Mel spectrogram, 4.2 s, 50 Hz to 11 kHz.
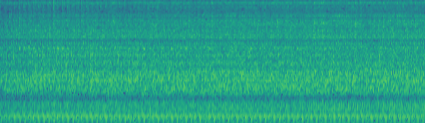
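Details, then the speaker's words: Craftsman 22 inch push mower with old-type Briggs & Stratton 6.0 engine, after carburetor cleaning: steady, even single-cylinder putter with consistent beat, no misses or surging, little smoke; runs healthy. "yeah not just that actually worked pretty well"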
